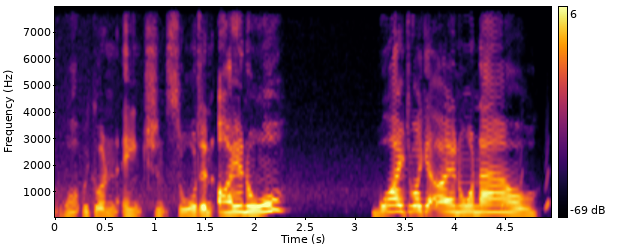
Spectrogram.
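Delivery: loud high incredulous cry; surprised outburst. Real, not acted. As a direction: exclaim in amazed disbelief.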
